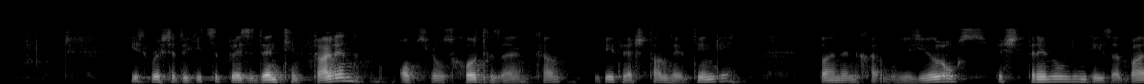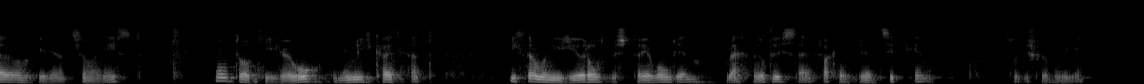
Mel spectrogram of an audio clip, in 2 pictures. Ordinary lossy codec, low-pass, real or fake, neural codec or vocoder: none; 5.4 kHz; fake; codec, 24 kHz, 0.9 kbps, WavTokenizer, small release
